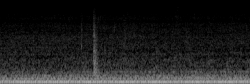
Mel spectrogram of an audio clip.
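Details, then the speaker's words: Warmed-up 2004 Infiniti FX35 with hesitation and P0507 idle-too-high code idles with a steady even hum, no misses, at about 1200 RPM, before a throttle valve/idle relearn with a scan tool. Idle running too high. "as you can see in here our idle is more than 1,000 that's probably 1,200 RPM"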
